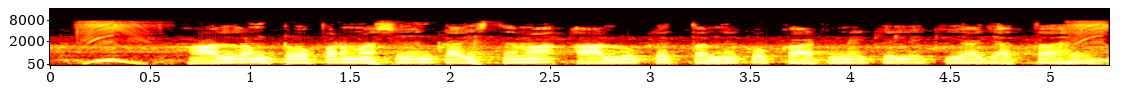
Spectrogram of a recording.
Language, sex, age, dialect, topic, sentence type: Hindi, male, 25-30, Awadhi Bundeli, agriculture, statement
